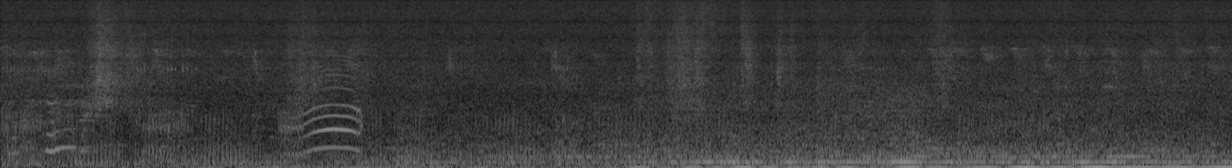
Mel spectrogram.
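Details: A kitten sleeping and relaxed purrs in a steady, low rumbling rhythm that grows louder after about six seconds, with a short soft mew early on.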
